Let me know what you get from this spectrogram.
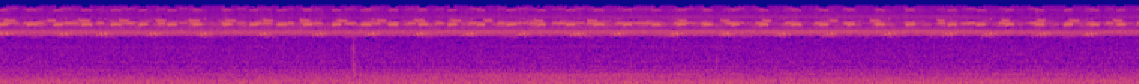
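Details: Crickets and other night insects on a humid Midwestern summer night, an unbroken, shrill multi-layered trilling with a quick, fairly even pulse, one brief click near the middle, and soft low rumble.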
